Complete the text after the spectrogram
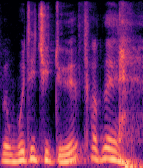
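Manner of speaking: broad put-on Glaswegian accent. Voicing a wee inner part that's very glaswegian, in a full glaswegian accent. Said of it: "that was the full Glaswegian accent there".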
